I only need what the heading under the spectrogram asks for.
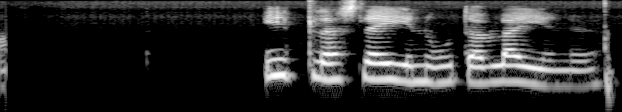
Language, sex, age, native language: Icelandic, female, 9, German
